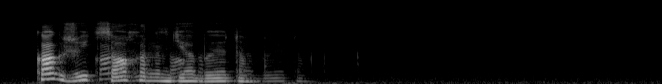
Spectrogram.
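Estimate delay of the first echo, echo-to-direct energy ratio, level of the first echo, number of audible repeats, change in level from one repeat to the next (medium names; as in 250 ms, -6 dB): 581 ms, -17.0 dB, -17.0 dB, 1, no regular repeats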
